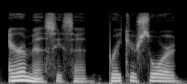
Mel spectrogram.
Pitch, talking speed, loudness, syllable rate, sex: 150 Hz, 190 wpm, -18 LUFS, 4.7 syllables/s, female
